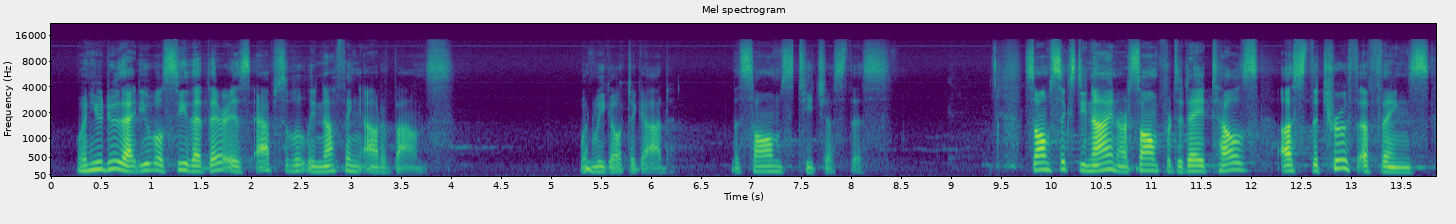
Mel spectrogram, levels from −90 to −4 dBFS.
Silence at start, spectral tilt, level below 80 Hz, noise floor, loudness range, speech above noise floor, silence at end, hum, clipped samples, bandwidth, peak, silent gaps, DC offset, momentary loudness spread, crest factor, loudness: 0.25 s; -3.5 dB/octave; -76 dBFS; -63 dBFS; 11 LU; 40 dB; 0.1 s; none; under 0.1%; 15 kHz; 0 dBFS; none; under 0.1%; 14 LU; 24 dB; -23 LUFS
